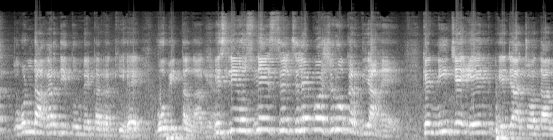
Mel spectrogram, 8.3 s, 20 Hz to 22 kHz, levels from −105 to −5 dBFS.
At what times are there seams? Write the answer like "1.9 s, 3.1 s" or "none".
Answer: 3.1 s

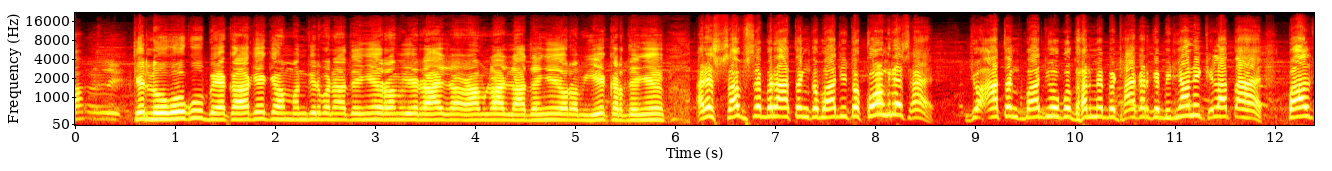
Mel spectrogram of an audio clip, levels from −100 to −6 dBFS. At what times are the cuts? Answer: 6.0 s

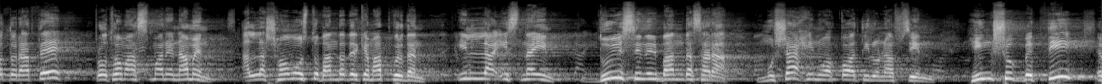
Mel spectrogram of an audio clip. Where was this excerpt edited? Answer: 2.3 s

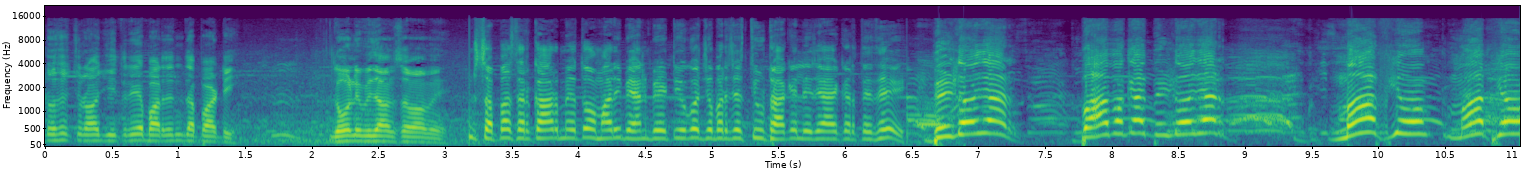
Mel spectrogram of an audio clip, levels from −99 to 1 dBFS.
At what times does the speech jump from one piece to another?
3.2 s, 6.5 s

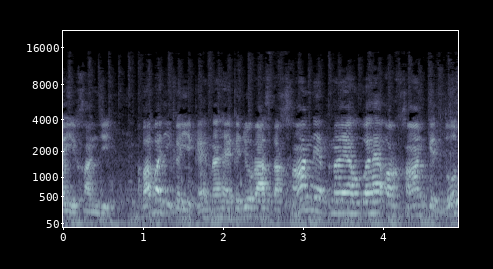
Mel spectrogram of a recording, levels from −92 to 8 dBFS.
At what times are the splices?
0.9 s

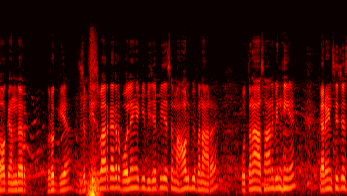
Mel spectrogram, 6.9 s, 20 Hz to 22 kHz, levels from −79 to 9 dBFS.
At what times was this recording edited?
1.8 s

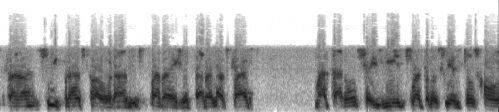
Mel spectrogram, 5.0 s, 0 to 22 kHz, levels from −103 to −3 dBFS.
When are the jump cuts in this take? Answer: none

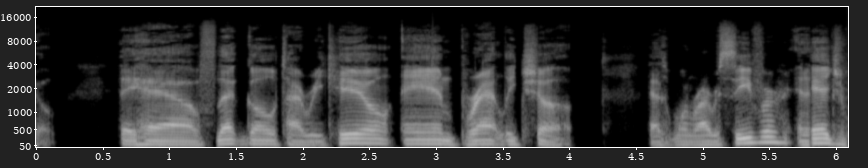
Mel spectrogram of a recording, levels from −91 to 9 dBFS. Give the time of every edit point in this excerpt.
1.3 s

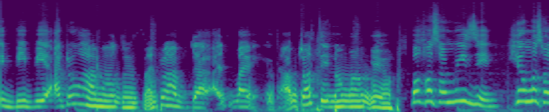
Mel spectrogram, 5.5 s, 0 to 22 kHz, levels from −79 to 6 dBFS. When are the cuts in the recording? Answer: 4.0 s

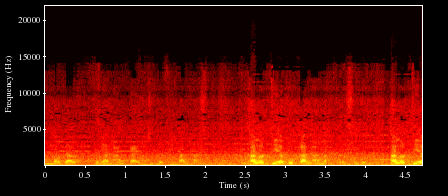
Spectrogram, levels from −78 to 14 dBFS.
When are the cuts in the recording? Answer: none

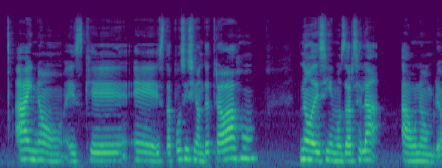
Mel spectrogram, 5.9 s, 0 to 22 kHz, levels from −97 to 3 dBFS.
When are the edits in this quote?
none

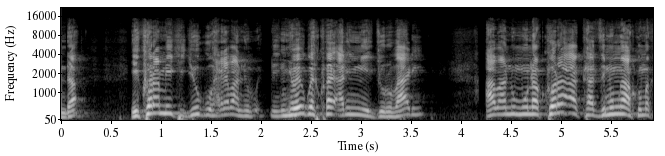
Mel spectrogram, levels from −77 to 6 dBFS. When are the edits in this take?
none

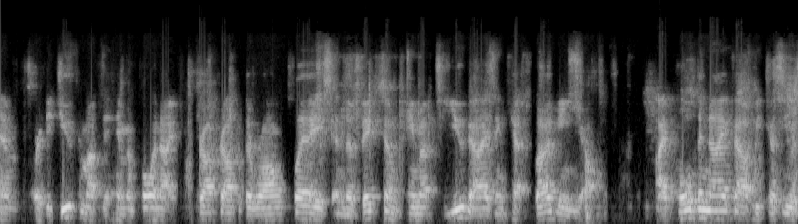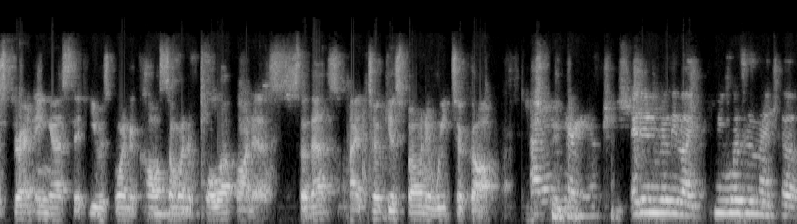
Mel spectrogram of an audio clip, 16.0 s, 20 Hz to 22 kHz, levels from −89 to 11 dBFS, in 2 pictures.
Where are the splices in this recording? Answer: 1.9 s, 13.1 s

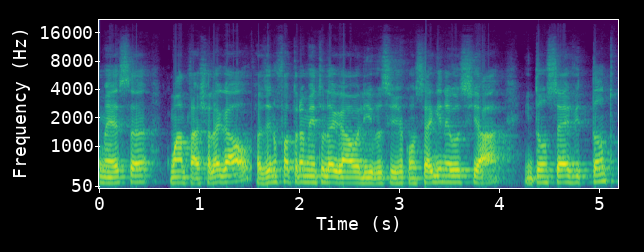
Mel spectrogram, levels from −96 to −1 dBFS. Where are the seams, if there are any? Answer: none

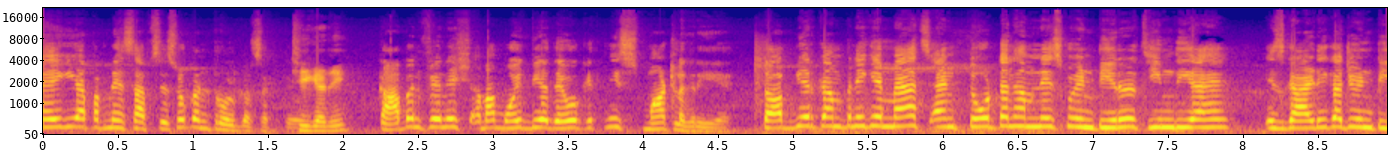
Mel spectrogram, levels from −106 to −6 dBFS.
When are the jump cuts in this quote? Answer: 4.6 s

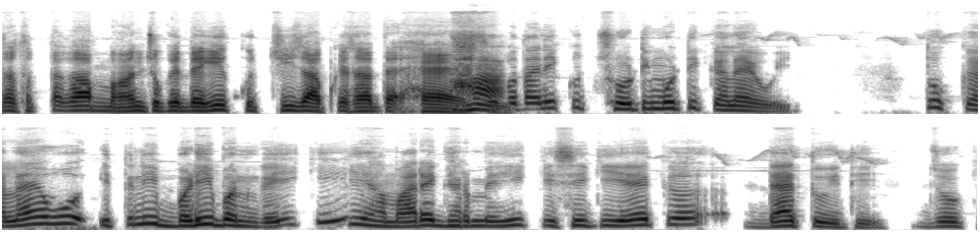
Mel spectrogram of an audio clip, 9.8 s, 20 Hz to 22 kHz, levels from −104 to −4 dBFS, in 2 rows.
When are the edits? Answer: 2.5 s, 6.6 s

